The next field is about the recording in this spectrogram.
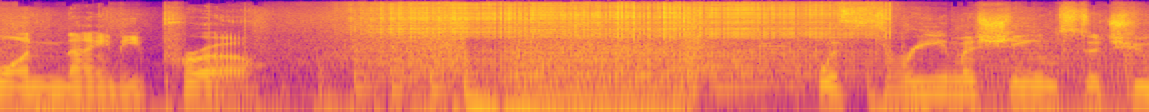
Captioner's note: sizzling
